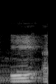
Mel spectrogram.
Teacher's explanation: ए ऐ का कंठ तालव्य होता है, कंठस्य तालव्य होता है।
